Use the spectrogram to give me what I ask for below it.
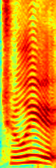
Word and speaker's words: Gulia: Vindicator's like, Julia is how you pronounce Gulia.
